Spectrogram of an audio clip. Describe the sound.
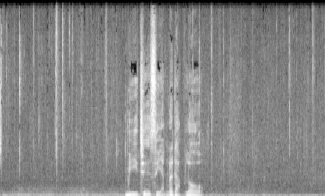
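Steady soft crackling and popping from a fireplace fire runs through the whole recording, with scattered sharp snaps. A voice speaks briefly over it in the middle.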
